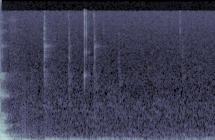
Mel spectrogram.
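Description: A few faint clicks and taps of a stylus on a pen tablet while letters are handwritten.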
